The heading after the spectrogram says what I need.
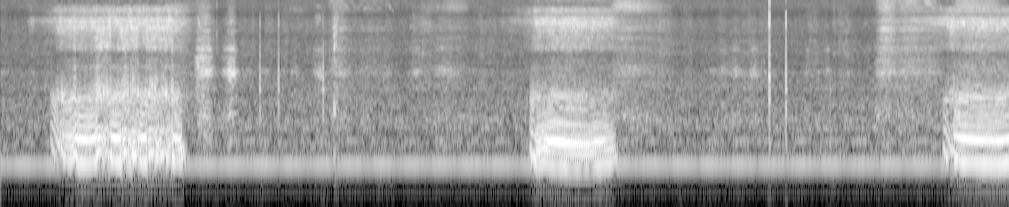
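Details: Shih tzu sleeping on his back under blankets with his head on a pillow: loud rattling snores on the in-breath about every four seconds over a steady low room hum; snoring.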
